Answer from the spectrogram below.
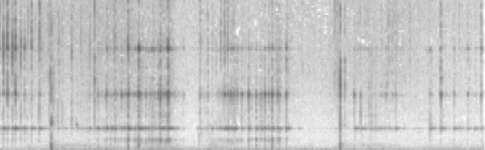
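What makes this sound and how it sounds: Long natural fingernails tap and scratch the ridged, faceted sides of a medium-sized hollow cut glass candle jar held in both hands close to the microphones. Quiet, rapid clicks and scrapes are heard with short bright glassy pings and a steady high ring, over a low rumbling background.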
